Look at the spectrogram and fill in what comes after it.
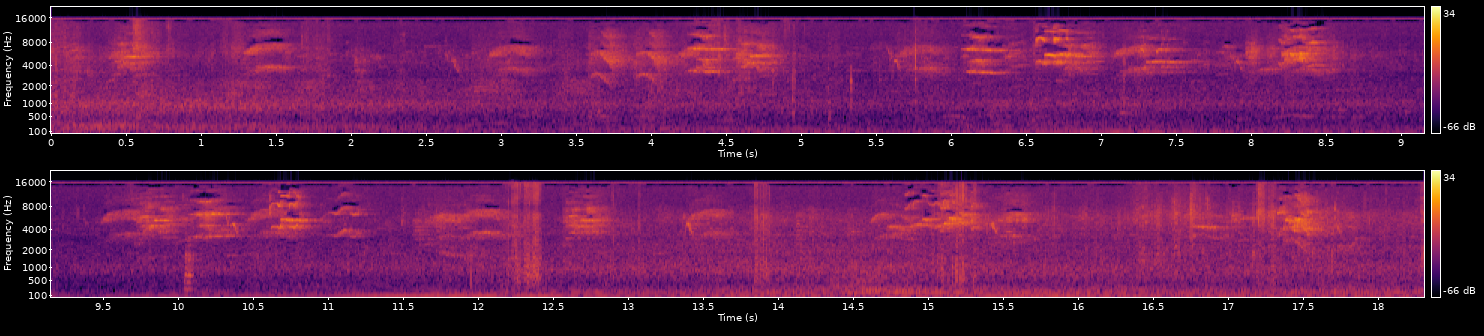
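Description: Small birds chirping in short, high bursts again and again, over a low steady hum. A single sharp click comes about twelve seconds in.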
